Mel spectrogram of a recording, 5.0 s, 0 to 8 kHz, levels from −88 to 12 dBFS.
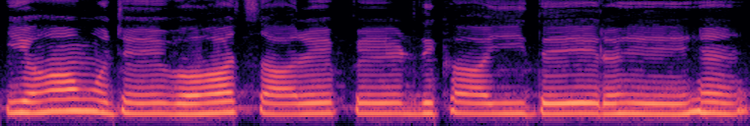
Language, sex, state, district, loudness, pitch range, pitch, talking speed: Hindi, female, Madhya Pradesh, Katni, -15 LUFS, 205-225 Hz, 210 Hz, 110 wpm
